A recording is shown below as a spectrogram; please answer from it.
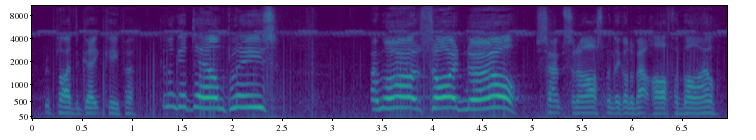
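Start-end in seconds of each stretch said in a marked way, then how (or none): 1.3-2.4 high, pleading little man; higher, timid gatekeeper pleading; frightened gatekeeper. Acted. 3.4-4.9 higher, innocent giant asking; Samson, dim strongman. Acted.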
